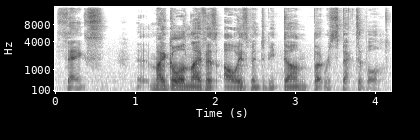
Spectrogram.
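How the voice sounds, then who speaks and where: A man's voice: lowish voice, moderate pace, natural voice. A man playing an earnest, literal-minded and upright police detective in a comedic audio play. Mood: sincere. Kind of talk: comedic audio drama acting.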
